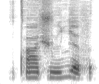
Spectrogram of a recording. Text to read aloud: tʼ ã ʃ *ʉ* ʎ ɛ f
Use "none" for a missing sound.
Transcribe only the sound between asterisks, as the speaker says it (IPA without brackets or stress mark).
ʉ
